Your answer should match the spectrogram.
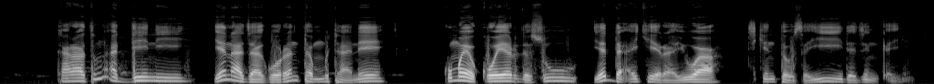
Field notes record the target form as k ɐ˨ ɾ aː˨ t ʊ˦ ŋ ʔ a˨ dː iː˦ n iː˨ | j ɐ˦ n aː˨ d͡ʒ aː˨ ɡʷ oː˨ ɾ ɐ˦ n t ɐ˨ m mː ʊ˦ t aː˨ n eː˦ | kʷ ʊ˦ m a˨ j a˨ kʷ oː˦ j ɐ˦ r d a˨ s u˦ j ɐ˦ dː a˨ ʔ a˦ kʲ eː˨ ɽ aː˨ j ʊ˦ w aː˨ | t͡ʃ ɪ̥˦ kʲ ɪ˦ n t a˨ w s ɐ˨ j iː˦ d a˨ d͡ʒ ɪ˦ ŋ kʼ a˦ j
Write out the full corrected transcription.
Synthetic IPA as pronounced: k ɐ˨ ɾ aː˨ t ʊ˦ ŋ ʔ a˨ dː iː˦ n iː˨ | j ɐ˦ n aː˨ d͡ʒ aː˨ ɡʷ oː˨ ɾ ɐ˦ n t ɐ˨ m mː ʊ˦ t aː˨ n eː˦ | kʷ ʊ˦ m a˦ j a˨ kʷ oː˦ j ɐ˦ r d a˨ s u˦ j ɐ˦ dː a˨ ʔ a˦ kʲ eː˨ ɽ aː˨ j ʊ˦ w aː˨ | t͡ʃ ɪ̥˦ kʲ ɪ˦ n t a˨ w s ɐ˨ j iː˦ d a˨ d͡ʒ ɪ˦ ŋ kʼ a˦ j

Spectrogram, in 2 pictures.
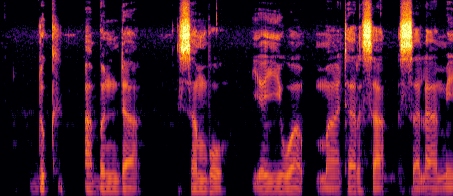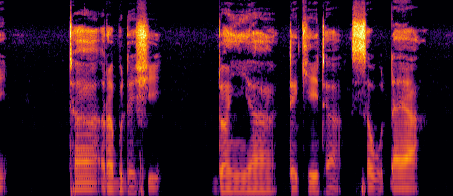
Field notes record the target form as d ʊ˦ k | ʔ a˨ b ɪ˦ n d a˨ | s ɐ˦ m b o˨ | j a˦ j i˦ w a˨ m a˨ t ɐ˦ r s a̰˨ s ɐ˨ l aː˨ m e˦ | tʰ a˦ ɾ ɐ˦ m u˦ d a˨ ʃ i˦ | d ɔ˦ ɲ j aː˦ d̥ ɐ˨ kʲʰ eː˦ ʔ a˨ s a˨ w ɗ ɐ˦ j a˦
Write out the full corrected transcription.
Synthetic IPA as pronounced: d ʊ˦ k | ʔ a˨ b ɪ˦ n d a˨ | s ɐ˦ m b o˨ | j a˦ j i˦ w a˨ m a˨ t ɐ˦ r s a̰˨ s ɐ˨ l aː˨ m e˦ | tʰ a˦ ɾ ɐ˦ b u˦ d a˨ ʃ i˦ | d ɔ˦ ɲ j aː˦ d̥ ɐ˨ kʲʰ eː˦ t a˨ s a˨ w ɗ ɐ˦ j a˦

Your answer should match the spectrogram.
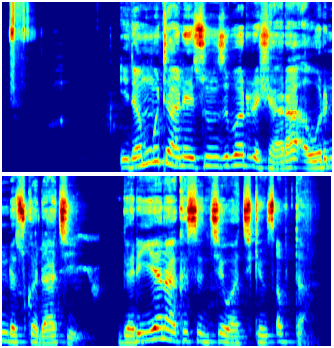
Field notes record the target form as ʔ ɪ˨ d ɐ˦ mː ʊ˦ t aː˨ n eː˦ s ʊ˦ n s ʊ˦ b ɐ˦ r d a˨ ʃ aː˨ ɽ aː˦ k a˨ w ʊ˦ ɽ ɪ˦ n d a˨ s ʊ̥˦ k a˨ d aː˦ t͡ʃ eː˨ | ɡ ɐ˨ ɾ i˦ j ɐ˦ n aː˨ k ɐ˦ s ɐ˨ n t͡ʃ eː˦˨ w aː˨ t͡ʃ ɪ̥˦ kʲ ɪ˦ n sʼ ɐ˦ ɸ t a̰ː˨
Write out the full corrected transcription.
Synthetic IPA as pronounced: ʔ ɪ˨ d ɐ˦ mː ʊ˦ t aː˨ n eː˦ s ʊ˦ n z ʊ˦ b ɐ˦ r d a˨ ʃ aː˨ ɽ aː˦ ʔ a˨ w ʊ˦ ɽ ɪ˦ n d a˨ s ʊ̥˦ k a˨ d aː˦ t͡ʃ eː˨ | ɡ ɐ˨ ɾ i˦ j ɐ˦ n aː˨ k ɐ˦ s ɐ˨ n t͡ʃ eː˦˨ w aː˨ t͡ʃ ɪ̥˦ kʲ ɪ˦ n sʼ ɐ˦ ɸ t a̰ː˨

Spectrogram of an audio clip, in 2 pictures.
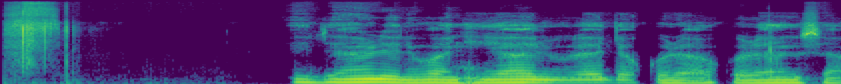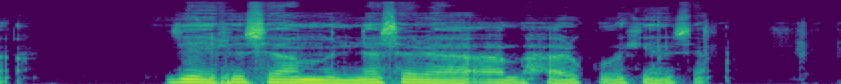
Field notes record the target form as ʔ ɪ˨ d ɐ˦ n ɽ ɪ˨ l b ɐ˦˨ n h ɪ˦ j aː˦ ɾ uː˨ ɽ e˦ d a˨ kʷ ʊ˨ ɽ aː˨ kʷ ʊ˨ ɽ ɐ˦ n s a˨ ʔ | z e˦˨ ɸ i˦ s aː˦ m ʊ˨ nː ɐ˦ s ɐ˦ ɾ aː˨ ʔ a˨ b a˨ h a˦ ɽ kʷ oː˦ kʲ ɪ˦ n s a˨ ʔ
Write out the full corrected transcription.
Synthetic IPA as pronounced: ʔ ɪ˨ d ɐ˦ n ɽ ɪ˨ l w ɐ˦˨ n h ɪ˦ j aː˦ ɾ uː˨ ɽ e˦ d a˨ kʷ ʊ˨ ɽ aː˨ kʷ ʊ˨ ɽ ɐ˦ n s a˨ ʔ | z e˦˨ ɸ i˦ s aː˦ m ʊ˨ nː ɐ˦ s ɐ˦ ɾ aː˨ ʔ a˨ b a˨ h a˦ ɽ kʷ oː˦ kʲ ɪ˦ n s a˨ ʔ

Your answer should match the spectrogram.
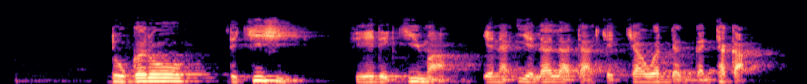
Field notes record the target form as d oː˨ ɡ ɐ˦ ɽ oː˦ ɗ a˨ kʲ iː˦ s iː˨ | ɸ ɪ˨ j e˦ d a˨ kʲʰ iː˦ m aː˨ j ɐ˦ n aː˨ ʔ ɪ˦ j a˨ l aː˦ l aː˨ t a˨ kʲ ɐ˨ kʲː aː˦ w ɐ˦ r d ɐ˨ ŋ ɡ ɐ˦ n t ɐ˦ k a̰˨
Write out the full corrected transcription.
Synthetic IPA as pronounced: d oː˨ ɡ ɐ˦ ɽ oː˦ d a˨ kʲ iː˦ ʃ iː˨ | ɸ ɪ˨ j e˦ d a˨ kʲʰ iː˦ m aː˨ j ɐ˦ n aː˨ ʔ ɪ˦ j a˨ l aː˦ l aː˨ t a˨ kʲ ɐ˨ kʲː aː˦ w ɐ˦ r d ɐ˨ ŋ ɡ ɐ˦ n t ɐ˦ k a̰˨

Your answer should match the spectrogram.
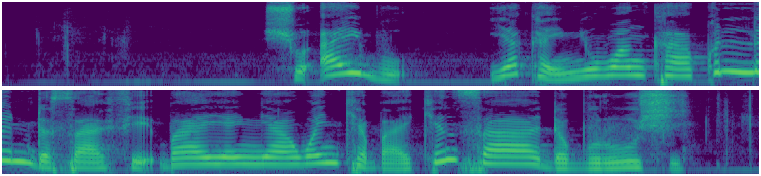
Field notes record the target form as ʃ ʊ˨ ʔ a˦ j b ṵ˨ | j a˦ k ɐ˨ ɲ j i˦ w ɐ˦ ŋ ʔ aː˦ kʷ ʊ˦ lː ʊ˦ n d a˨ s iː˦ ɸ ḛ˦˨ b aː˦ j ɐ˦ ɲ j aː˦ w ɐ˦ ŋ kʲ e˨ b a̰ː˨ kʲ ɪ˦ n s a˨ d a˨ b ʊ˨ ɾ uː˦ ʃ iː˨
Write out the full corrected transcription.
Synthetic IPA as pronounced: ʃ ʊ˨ ʔ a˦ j b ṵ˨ | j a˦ k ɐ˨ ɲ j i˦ w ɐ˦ ŋ k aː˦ kʷ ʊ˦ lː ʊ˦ n d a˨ s aː˦ ɸ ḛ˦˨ b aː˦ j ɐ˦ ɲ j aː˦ w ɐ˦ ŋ kʲ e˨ b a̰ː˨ kʲ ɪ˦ n s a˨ d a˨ b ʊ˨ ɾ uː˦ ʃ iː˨

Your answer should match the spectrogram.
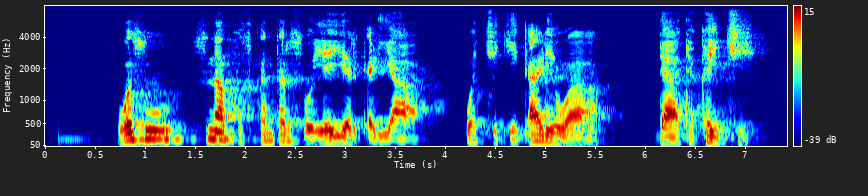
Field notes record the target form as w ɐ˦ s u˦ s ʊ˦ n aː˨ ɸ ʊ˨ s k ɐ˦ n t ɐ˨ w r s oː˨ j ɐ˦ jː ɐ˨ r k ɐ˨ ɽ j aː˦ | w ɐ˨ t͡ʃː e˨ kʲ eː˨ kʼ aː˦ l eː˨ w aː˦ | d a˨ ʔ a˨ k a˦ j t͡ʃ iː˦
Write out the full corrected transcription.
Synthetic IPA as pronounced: w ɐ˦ s u˦ s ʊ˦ n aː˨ ɸ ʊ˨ s k ɐ˦ n t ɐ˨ r s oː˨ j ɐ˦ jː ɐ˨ r kʼ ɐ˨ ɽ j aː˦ | w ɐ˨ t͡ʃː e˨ kʲ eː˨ kʼ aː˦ ɽ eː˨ w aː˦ | d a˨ t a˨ k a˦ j t͡ʃ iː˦

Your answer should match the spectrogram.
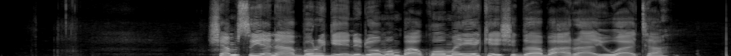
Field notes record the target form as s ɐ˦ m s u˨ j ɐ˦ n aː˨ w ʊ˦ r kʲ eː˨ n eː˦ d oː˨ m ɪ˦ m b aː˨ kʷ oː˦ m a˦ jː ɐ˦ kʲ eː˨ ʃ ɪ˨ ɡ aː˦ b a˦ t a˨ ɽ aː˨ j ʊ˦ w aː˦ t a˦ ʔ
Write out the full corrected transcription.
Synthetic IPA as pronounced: ʃ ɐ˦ m s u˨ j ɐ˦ n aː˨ b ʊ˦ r ɡʲ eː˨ n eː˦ d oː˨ m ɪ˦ m b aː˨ kʷ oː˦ m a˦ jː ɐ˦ kʲ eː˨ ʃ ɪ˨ ɡ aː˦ b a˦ ʔ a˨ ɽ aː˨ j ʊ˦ w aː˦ t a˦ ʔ

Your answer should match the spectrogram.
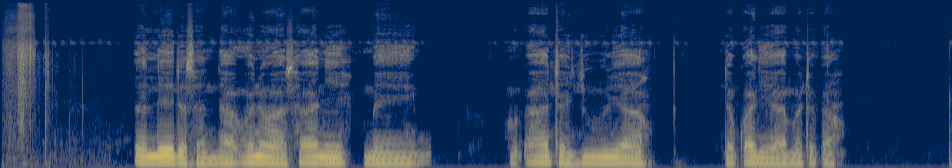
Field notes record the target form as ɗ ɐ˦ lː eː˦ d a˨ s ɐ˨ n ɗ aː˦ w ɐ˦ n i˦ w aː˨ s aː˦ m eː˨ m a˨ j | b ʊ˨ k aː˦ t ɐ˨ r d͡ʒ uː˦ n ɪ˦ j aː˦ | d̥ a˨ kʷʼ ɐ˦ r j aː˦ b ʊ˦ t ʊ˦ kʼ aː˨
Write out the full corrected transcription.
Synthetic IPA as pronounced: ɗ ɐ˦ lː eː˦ d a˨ s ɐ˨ n d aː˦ w ɐ˦ n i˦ w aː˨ s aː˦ n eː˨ m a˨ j | b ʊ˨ kʼ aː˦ t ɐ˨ r d͡ʒ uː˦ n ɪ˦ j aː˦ | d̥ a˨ kʷʼ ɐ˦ ɽ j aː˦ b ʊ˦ t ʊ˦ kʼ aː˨

